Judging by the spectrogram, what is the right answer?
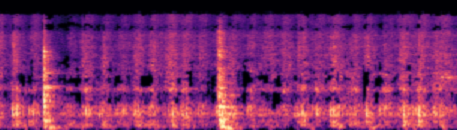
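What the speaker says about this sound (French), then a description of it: "Pendant que je remue" Homemade cinnamon candy mixture being stirred in a pot, giving soft continuous scraping and rubbing of a spoon with two louder knocks against the pot, quiet and close.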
